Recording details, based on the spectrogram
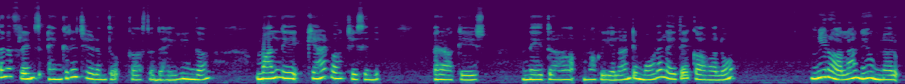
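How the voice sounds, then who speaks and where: A woman narrating a dramatic love story in a steady, dramatic reading style. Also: on the high side, husky, rough recording.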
